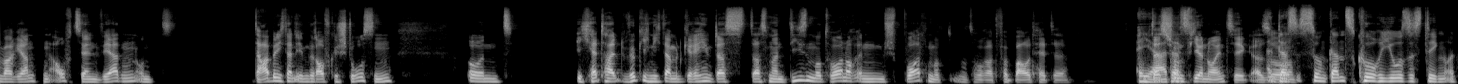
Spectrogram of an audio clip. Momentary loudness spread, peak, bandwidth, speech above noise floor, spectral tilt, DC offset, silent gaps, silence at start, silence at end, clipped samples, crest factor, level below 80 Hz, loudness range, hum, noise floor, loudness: 11 LU; -2 dBFS; 17 kHz; over 70 dB; -5 dB/octave; under 0.1%; 2.31-2.48 s, 5.44-5.48 s, 5.55-5.59 s; 0 s; 0 s; under 0.1%; 18 dB; -66 dBFS; 6 LU; none; under -90 dBFS; -20 LUFS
